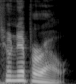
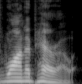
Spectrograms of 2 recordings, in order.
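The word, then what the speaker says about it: Junípero: They mispronounced Junipero. I lived right by it. A street, Junipro. Everybody says Juanipero. Everybody. And I for 43 years, I corrected people. Every time they said, just go to Juanipero.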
